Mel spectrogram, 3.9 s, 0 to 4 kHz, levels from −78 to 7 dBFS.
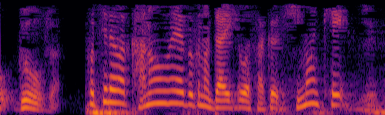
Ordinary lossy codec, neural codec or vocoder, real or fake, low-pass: MP3, 16 kbps; codec, 16 kHz, 0.5 kbps, X-Codec, HuBERT features, trained on LibriSpeech; fake; 3.6 kHz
